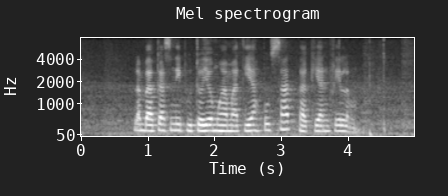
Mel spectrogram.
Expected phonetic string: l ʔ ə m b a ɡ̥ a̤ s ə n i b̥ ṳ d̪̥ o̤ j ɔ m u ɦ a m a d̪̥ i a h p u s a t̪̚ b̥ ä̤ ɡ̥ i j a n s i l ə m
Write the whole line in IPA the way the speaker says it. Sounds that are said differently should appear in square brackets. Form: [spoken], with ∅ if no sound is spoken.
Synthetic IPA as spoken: l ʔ ə m b a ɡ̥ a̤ s ə n i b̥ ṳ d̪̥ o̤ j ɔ m u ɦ a m a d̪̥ i a h p u s a t̪̚ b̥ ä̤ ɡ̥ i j a n [f] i l ə m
